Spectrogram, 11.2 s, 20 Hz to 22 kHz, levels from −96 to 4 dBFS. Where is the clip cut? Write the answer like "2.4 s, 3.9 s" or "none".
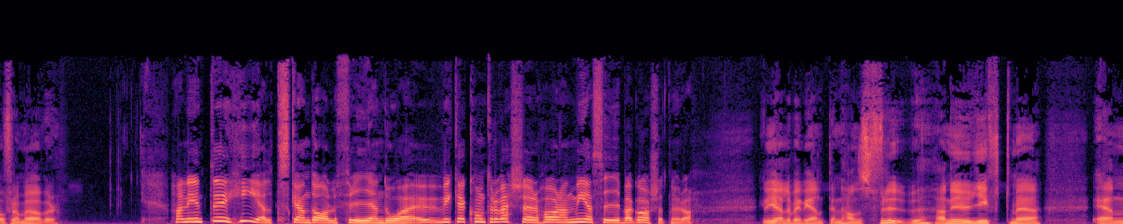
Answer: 7.6 s

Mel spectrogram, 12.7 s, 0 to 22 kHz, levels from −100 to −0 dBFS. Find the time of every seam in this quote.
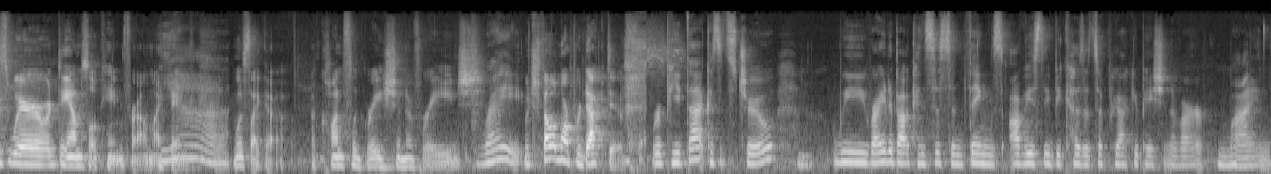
6.5 s, 8.3 s

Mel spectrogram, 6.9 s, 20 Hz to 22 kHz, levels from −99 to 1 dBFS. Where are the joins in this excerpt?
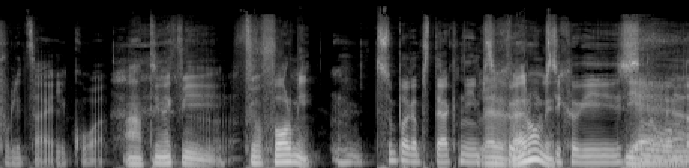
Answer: none

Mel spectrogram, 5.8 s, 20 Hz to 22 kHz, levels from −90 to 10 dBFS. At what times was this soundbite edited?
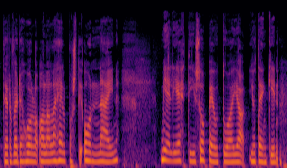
3.0 s

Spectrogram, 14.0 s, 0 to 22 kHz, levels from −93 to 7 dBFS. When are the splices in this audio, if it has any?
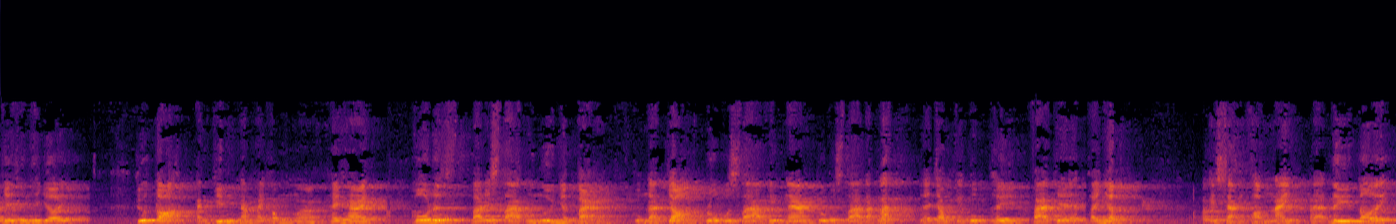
none

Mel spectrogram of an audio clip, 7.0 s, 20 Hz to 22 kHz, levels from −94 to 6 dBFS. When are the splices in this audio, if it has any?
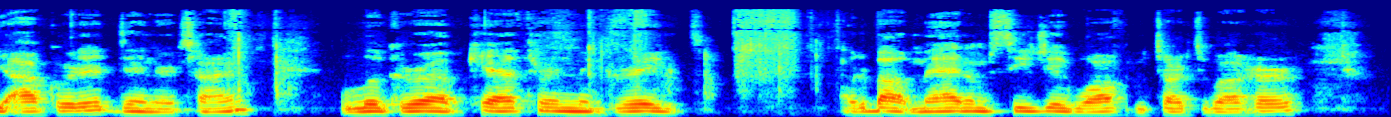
5.6 s

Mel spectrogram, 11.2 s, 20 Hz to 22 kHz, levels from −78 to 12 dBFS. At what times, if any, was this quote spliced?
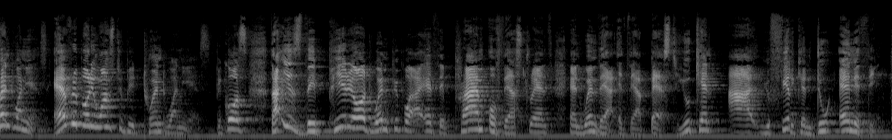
9.9 s

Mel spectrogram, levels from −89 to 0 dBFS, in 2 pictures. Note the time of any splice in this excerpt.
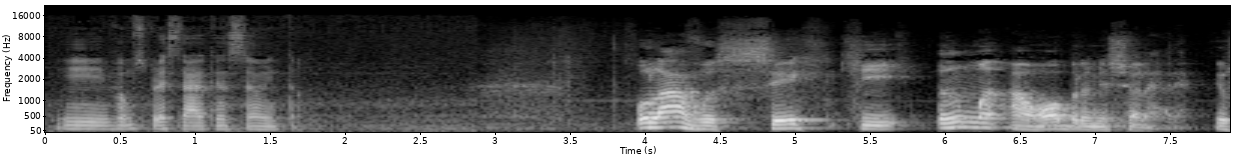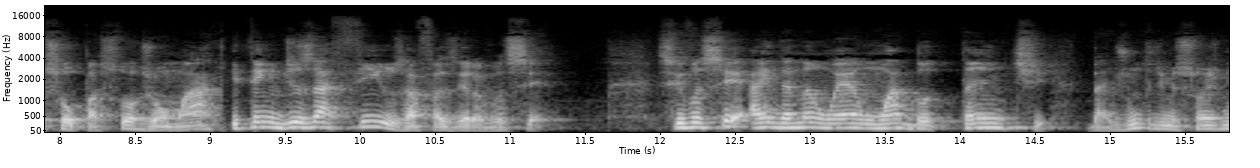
9.1 s

